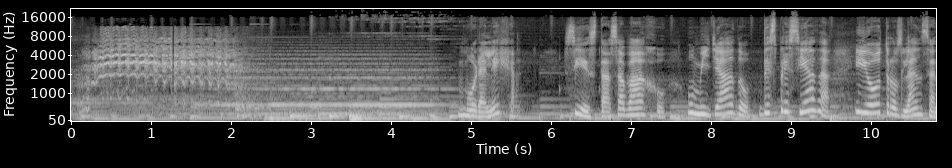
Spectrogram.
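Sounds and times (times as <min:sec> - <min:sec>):
horse neighing: 0:00.0 - 0:02.8
low musical backing: 0:00.0 - 0:10.8
speech: 0:05.0 - 0:05.7, 0:06.3 - 0:10.8.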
